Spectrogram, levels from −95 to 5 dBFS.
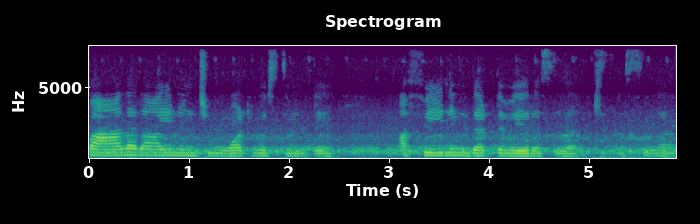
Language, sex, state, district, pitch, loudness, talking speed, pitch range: Telugu, female, Andhra Pradesh, Visakhapatnam, 210 Hz, -18 LUFS, 110 wpm, 195-225 Hz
